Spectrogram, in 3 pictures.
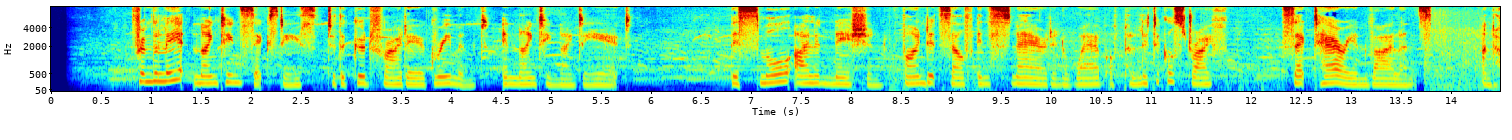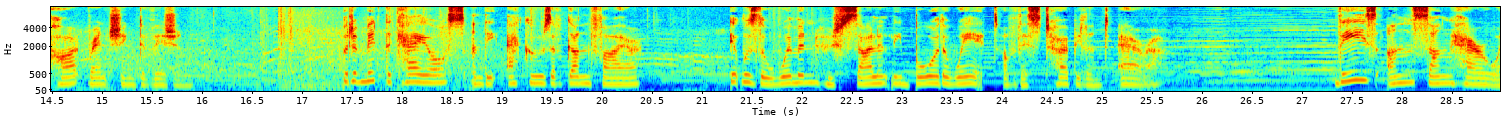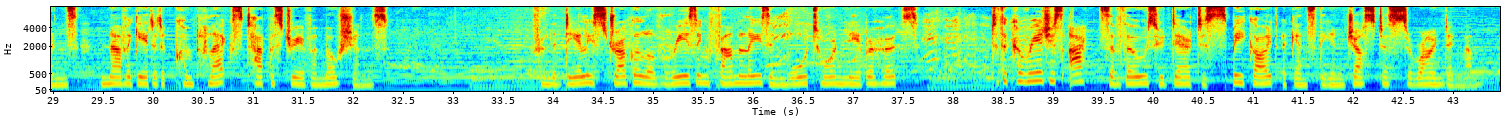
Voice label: DOCUMENTARY

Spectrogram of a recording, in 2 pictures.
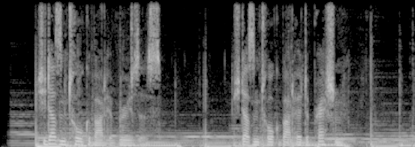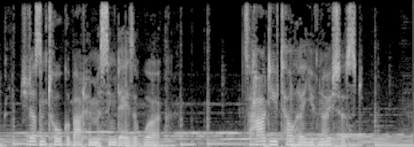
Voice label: Commercials

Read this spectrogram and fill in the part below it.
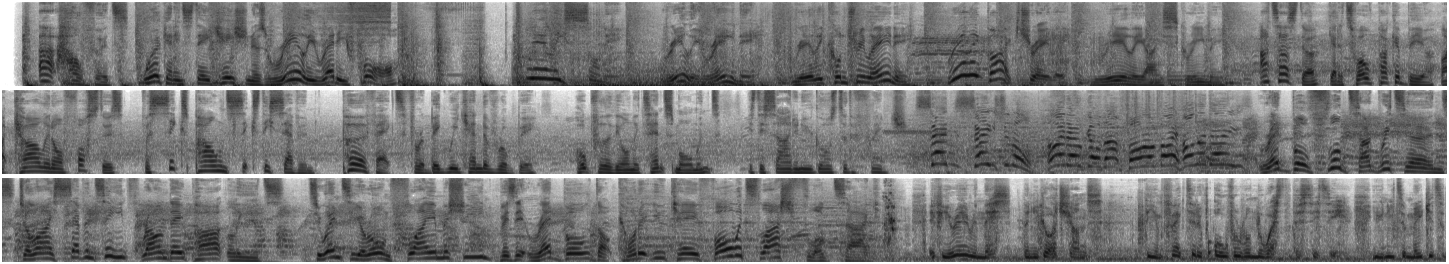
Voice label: Commercials, 30s

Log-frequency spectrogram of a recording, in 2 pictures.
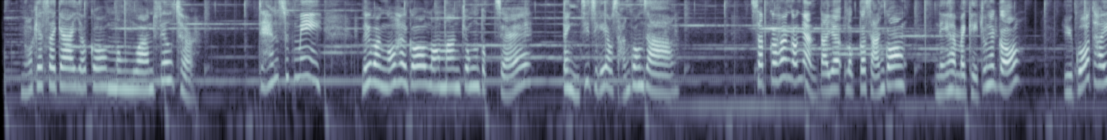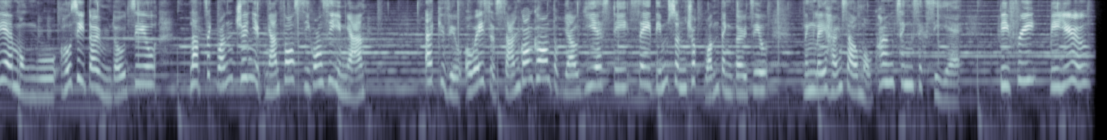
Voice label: Cantonese

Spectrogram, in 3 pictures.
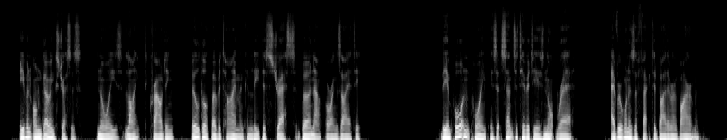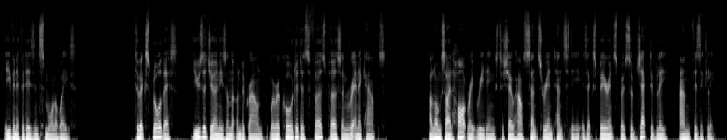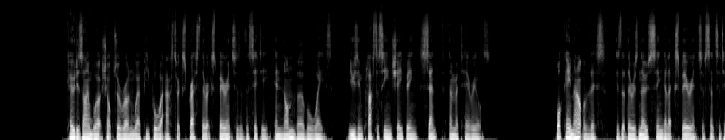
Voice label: Narration, nottingham

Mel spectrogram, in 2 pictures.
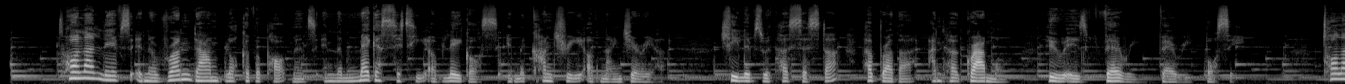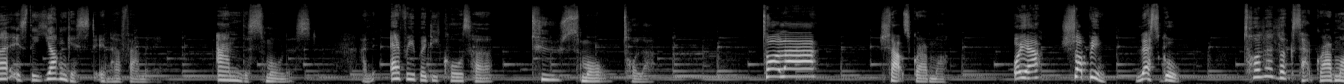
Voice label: Audiobook

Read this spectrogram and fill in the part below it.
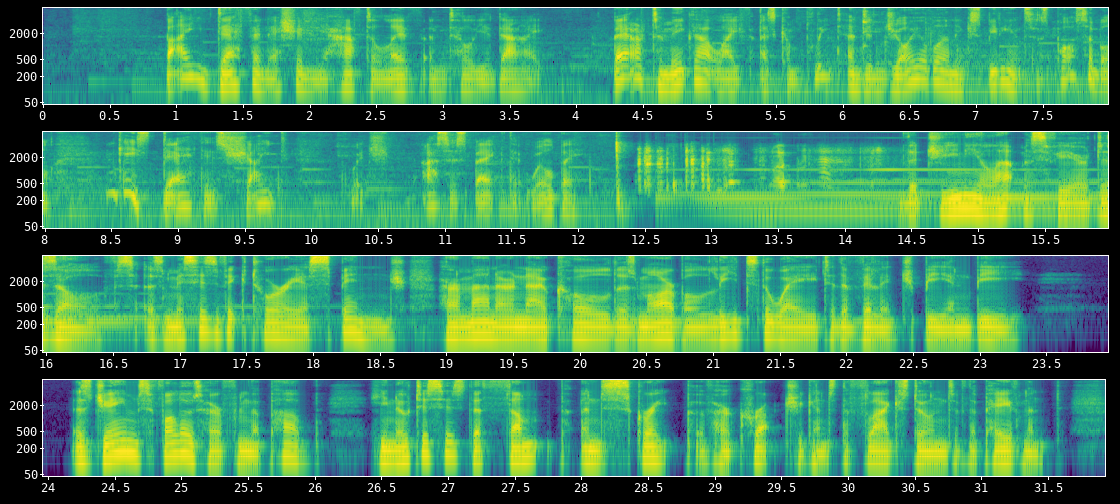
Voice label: Drama Audiobook; 20s-30s. Male. Scottish.

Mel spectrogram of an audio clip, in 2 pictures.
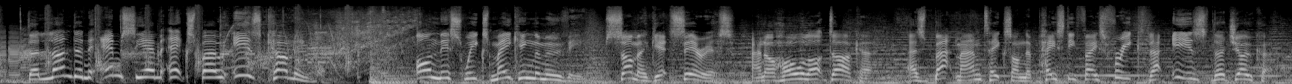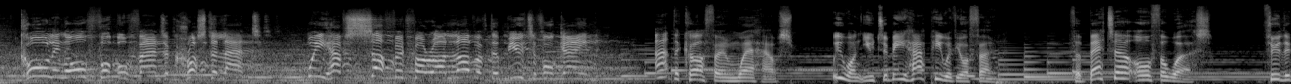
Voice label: Commercial

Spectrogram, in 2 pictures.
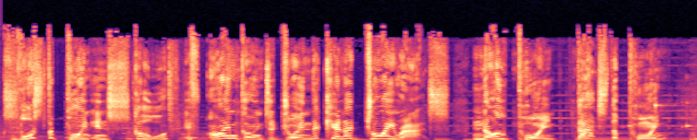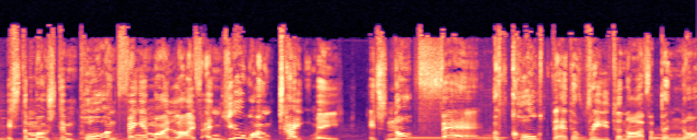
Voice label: Animation, Male voice over

